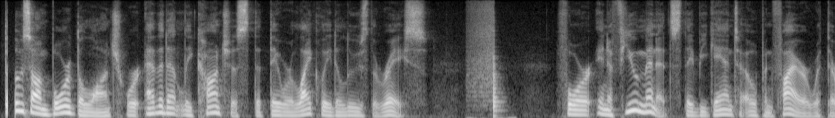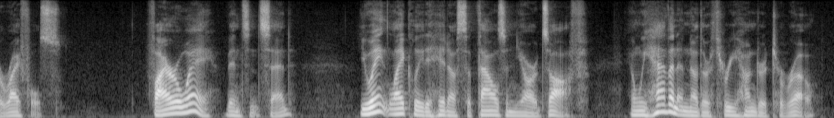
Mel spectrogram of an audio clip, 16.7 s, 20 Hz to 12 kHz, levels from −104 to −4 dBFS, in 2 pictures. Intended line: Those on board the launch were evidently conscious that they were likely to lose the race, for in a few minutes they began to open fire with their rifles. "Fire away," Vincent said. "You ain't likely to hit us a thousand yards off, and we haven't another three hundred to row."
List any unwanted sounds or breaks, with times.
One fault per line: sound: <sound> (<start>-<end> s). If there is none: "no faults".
sound: dropout (0.1-0.2 s)
sound: thud (4.7-5.2 s)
